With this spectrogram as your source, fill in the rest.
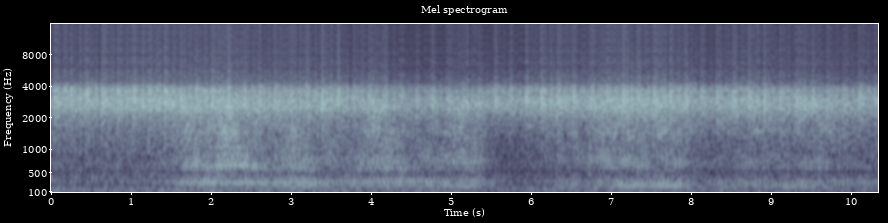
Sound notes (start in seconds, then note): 2.1 plane rumbling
